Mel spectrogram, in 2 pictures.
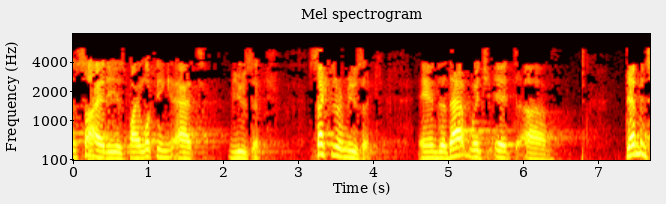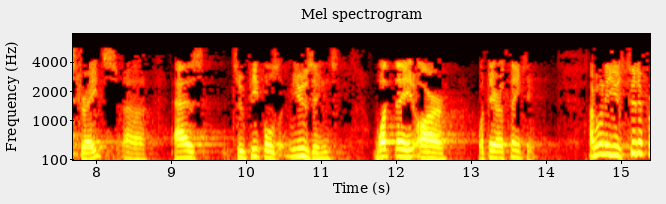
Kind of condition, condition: setting, large echoing room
